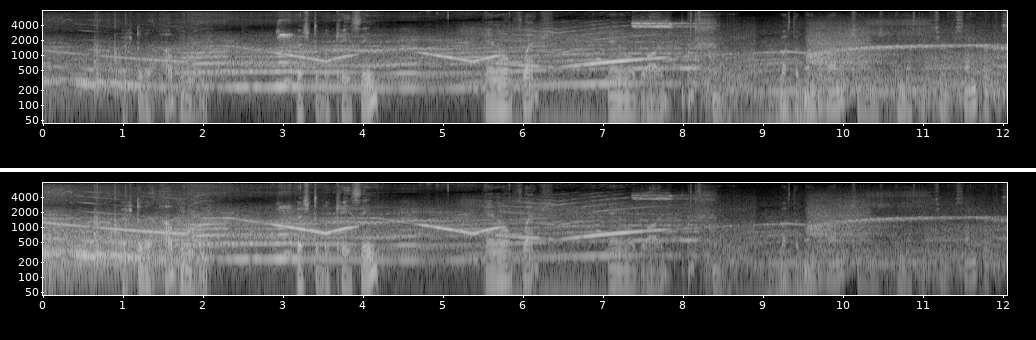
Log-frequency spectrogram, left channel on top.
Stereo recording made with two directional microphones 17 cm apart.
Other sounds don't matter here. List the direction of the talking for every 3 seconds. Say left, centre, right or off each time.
right, centre, left, left.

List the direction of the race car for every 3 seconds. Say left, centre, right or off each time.
centre, left, left, left.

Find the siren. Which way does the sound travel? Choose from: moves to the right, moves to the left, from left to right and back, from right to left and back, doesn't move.
moves to the left.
